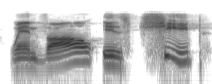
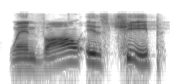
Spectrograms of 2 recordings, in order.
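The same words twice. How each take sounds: First: It is spoken more slowly and deliberately. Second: It is spoken at a normal, quick pace.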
